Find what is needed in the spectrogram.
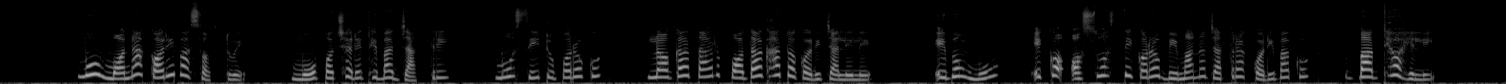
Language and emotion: Odia, sad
